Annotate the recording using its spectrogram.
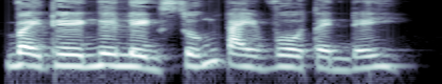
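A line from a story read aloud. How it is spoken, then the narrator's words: Loud laughter. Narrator (Vietnamese): Sở Dương cười to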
